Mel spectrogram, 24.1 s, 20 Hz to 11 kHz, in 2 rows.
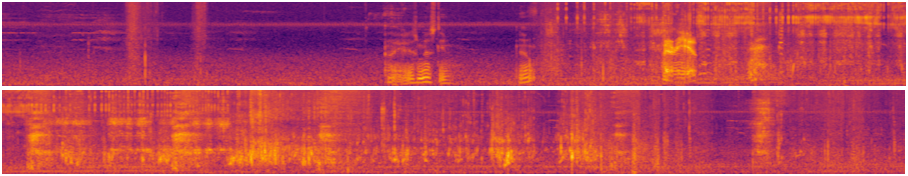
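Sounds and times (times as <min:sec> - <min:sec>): water splashing and trickling: 0:07.2 - 0:20.8, 0:22.4 - 0:23.2.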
